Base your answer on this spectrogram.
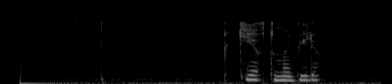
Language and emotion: Russian, neutral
